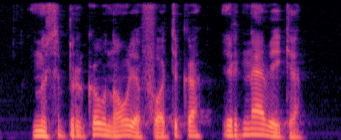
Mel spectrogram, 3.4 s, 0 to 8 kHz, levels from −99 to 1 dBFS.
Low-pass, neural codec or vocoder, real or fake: 7.2 kHz; none; real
